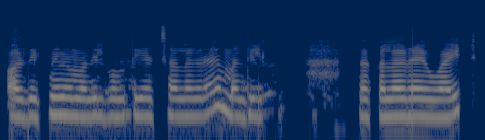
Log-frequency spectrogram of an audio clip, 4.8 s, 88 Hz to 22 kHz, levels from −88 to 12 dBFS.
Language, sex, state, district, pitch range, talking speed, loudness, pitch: Hindi, female, Bihar, Gopalganj, 225-235 Hz, 195 wpm, -40 LUFS, 225 Hz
